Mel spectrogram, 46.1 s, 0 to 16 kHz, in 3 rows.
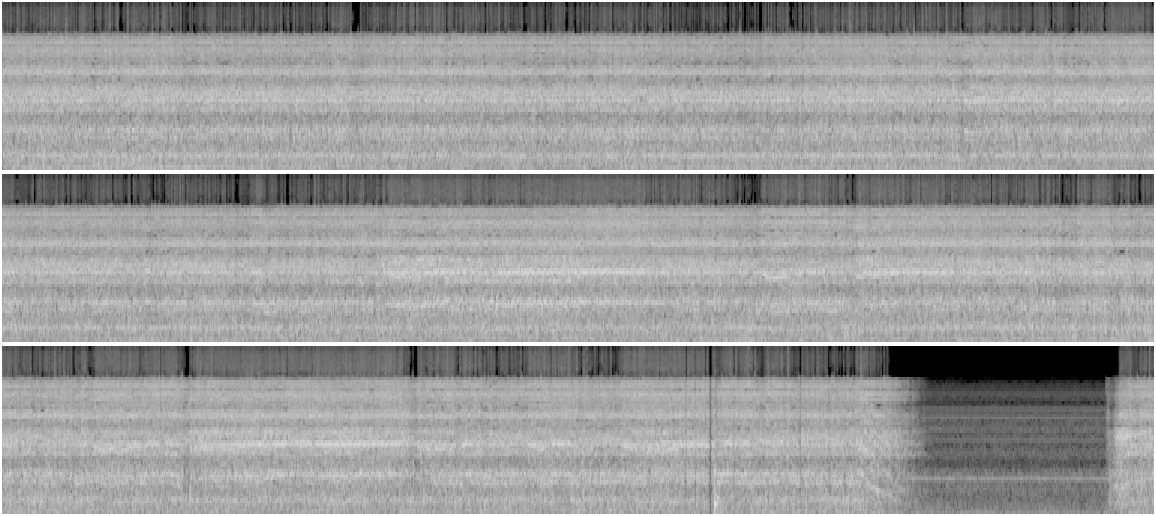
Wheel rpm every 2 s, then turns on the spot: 230, 230, 230, 230, 230, 230, 230, 230, 230, 230, 220, 220, 230, 230, 240, 230, 220, 220, 220, 220, 230, 30, 30.
none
